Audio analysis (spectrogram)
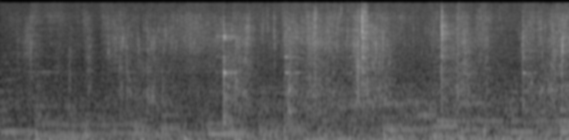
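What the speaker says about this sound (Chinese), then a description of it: "把它搅拌均匀" Soybean flour mixture is stirred in a bowl with a utensil, giving continuous close scraping and soft clinking strokes at a steady, moderate level.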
